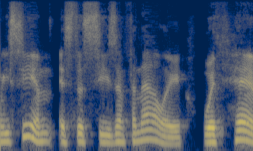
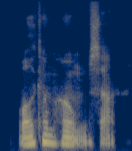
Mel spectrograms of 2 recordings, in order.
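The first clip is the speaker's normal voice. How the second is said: mock deadpan villain delivery, quieter; 3 semitones lower, 7 dB quieter than usual. Retelling a villain greeting his son in a show: imitating a deadpan villain. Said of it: "it's just him deadpan like".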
